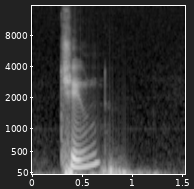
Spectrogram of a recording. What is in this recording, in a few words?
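"Chywoone", English; place-names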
